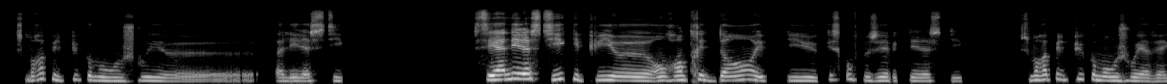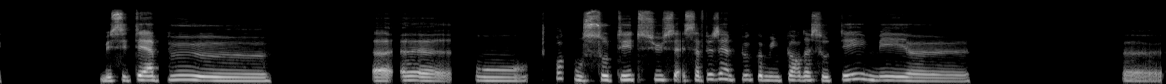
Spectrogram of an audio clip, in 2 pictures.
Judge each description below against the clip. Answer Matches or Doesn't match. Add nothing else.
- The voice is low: Doesn't match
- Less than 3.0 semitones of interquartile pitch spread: Doesn't match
